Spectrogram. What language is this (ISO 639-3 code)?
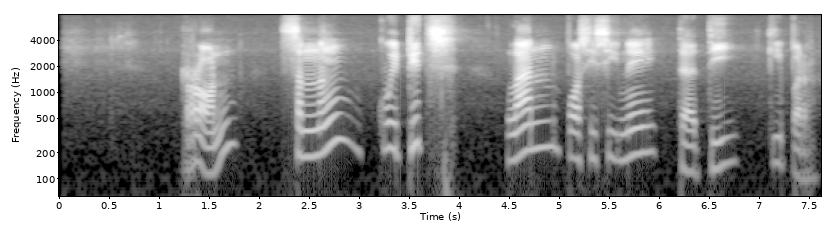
jav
